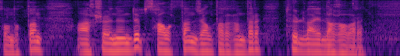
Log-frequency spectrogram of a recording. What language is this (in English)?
Kazakh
